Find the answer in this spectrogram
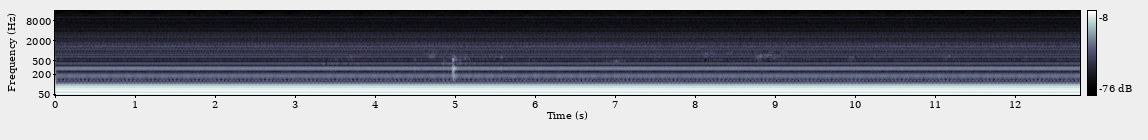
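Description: Steady low electrical mains hum with a stack of faint steady overtones, and a faint tick about five seconds in.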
